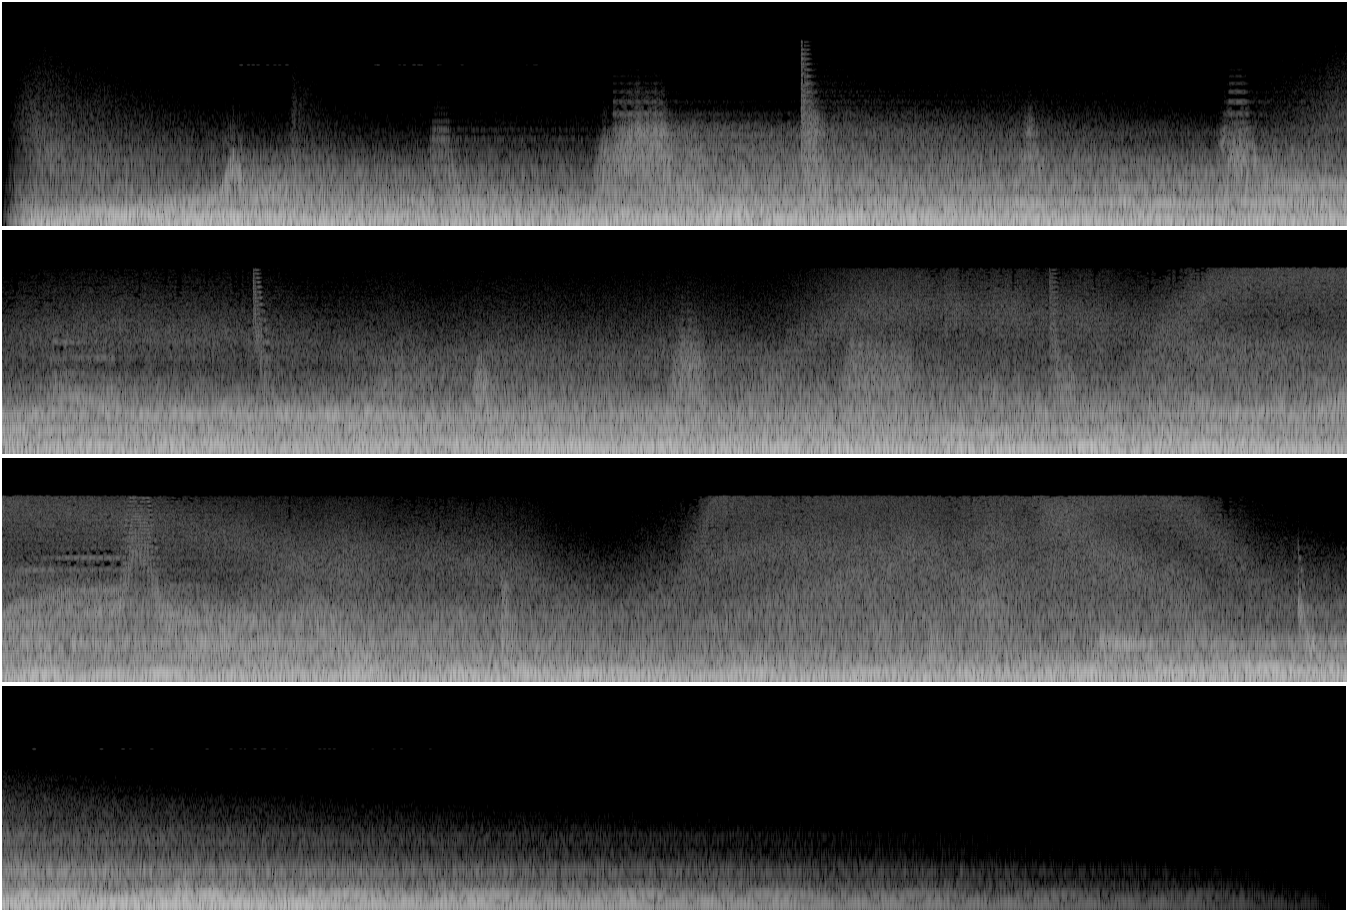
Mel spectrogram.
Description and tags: Very spooky cavernous sound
